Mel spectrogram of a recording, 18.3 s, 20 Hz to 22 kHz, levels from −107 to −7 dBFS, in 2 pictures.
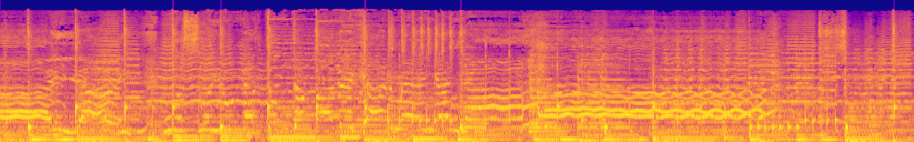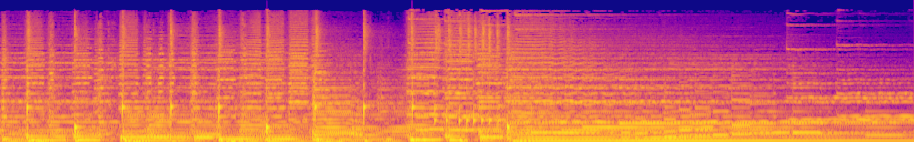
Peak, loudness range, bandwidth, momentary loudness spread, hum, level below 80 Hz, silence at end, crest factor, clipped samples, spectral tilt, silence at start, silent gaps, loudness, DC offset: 0 dBFS; 4 LU; 17 kHz; 7 LU; none; -24 dBFS; 0 s; 14 dB; under 0.1%; -4.5 dB/octave; 0 s; none; -14 LUFS; under 0.1%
